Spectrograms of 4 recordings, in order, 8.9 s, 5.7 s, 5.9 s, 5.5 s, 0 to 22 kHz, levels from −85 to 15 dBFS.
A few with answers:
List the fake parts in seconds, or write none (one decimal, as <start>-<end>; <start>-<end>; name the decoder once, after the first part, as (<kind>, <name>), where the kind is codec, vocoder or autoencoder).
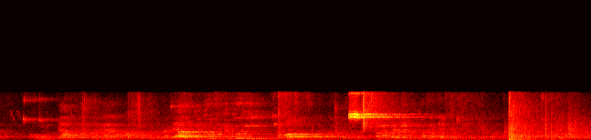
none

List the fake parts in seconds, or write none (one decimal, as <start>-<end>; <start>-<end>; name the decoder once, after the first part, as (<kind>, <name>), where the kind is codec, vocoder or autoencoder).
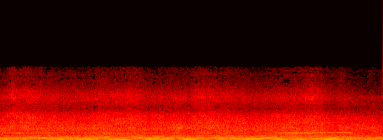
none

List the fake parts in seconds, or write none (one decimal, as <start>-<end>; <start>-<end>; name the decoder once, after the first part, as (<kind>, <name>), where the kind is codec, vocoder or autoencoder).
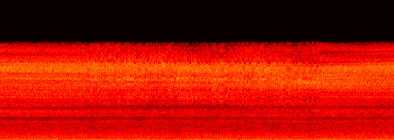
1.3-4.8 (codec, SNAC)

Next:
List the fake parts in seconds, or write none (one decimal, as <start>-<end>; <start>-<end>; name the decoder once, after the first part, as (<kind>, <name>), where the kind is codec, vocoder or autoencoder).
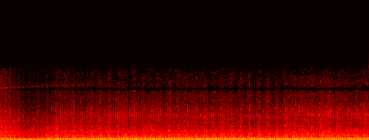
none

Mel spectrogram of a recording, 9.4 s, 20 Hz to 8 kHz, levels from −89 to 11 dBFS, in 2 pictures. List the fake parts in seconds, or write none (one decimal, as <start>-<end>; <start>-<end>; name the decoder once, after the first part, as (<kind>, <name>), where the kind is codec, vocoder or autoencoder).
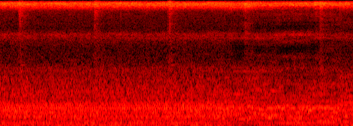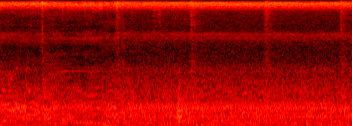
3.0-6.4 (codec, SNAC)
